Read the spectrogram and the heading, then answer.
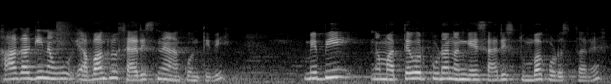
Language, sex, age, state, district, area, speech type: Kannada, male, 30-45, Karnataka, Bangalore Rural, rural, spontaneous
